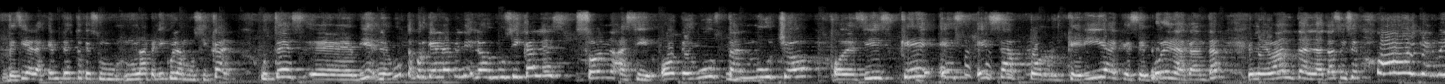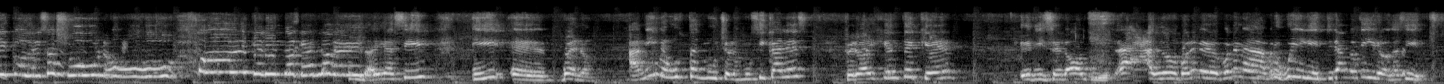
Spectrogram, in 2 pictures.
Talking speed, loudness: 170 wpm, -16 LUFS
